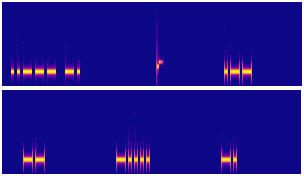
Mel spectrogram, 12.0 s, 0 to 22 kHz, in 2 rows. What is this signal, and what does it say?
Morse code, heard as a keyed tone, about 20 wpm, spaced as for 7 wpm, 700 Hz. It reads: 2N WM6N
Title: USA Call Signs - 4 Characters - 8x Character Spacing - 20wpm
